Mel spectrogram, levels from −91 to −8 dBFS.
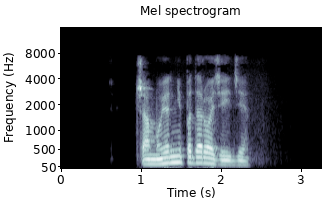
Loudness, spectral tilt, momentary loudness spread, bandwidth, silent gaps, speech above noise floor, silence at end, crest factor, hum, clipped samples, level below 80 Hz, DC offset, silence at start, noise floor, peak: -18 LUFS; -6 dB/octave; 8 LU; 7.8 kHz; none; 55 dB; 0.9 s; 18 dB; none; under 0.1%; -56 dBFS; under 0.1%; 0.95 s; -72 dBFS; -2 dBFS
